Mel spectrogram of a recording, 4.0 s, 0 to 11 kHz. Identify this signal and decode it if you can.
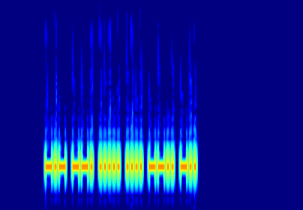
Morse code, heard as a keyed tone, about 40 wpm, 700 Hz. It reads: KG5HZD
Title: USA Call Signs - 6 Characters - 40wpm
